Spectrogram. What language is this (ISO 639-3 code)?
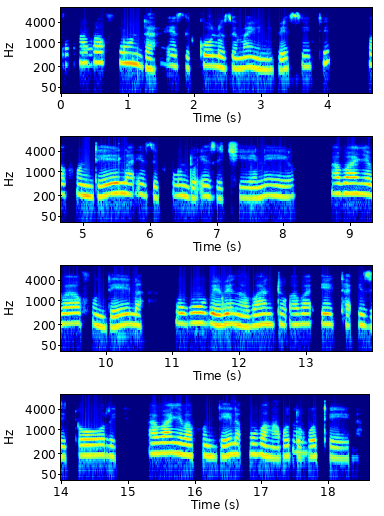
nde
